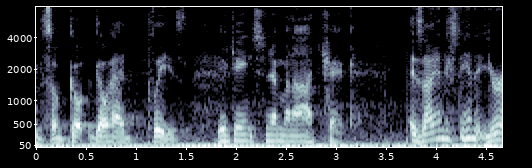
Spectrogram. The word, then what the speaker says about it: Znamenacek: I'm going to call you Gene Z, but I'm going to let you pronounce the last name. So go ahead, please. Eugene Znamenacek.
